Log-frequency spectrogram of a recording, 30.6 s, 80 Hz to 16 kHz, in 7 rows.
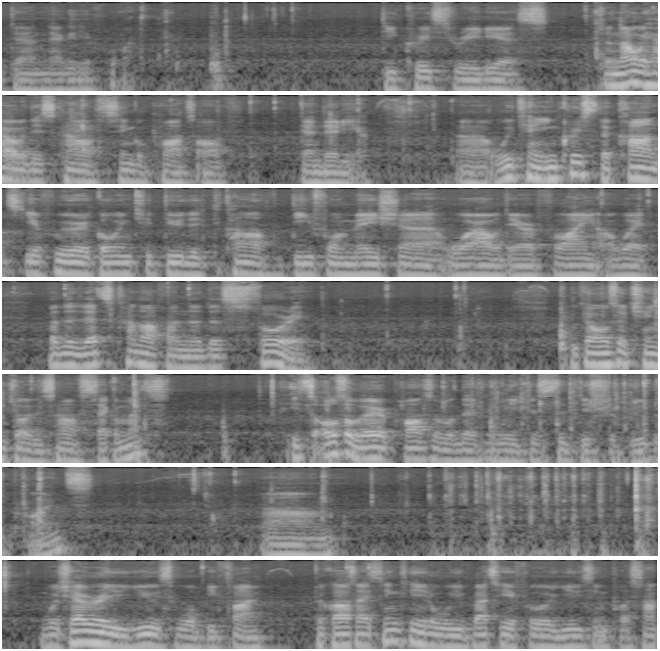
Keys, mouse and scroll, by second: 4.5-6.2 ctrl+middle drag, 6.2 click, 6.7 d, 6.9 right click, 7.3 d, 7.5-10.6 middle drag, 12.7 d, 12.9 click, 13.2 d, 13.4 click, 13.7 d, 14.4 click, 15.0-15.5 middle drag, 15.5 d, 15.9 right click, 16.4 d, 17.4 click, 18.2 click, 19.8 ctrl+a, 24.0 ctrl+a, 28.6-30.6 drag.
